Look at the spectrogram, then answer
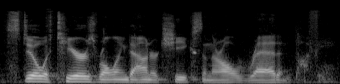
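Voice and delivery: ordinary delivery

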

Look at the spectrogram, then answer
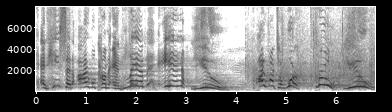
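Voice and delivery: high, loud climactic preaching; full-force revival sermon climax; fiery preaching. Acted. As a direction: preach it to the rafters, building.

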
